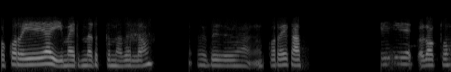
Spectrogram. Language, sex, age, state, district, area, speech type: Malayalam, female, 30-45, Kerala, Kasaragod, rural, conversation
